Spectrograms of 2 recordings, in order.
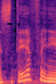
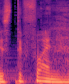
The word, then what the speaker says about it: Стефани: Если на итальянский манер, то правильно, конечно, Стефани. А по-английски ударение всегда ставится на первый слог. Будет, соответственно, Стефани. Если хотите кто-то по-французски назвать, надо говорить Стефани. У них-то последний слог ударения ставится.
